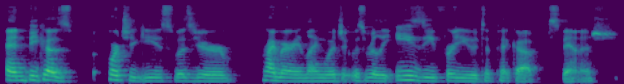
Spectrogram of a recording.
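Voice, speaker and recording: Woman host and teacher, low-pitched with vocal fry, encouraging and affirming. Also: normal speed. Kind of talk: conversational interview.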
